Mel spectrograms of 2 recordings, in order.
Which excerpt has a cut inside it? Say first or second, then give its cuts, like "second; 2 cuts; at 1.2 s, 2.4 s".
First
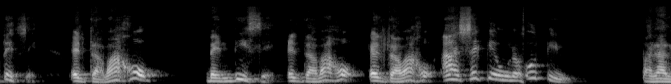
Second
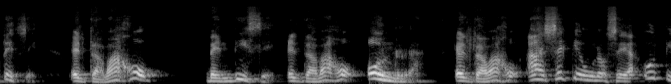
first; 2 cuts; at 3.6 s, 5.2 s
